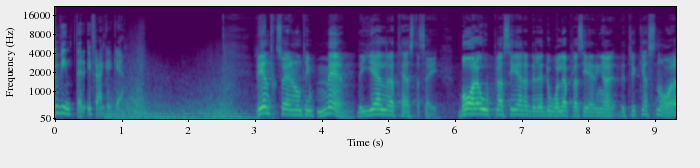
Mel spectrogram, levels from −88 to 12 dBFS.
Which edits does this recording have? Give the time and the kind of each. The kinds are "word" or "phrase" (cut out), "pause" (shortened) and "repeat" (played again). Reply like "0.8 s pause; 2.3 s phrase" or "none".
3.3 s word; 3.9 s word; 4.5 s pause; 5.4 s phrase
